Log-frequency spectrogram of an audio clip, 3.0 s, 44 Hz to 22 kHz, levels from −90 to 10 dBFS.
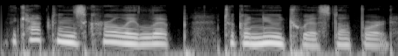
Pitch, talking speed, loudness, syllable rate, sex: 185 Hz, 180 wpm, -15 LUFS, 4.5 syllables/s, female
